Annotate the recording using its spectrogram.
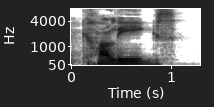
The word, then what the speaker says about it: colleagues: Because, so we have this word because my colleagues, so the stress on the word colleagues, and that it's spelt C-O-L-L-E-A-G-U-E-S, but the pronunciation is really important.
